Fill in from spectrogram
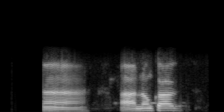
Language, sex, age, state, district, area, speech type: Santali, male, 60+, West Bengal, Malda, rural, conversation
